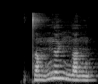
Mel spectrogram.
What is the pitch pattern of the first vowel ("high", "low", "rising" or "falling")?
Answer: low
